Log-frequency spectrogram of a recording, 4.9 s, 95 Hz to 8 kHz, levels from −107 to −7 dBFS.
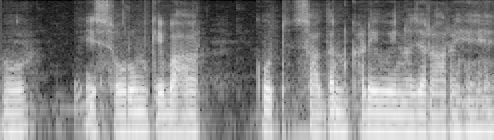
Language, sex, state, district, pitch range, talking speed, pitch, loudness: Hindi, male, Bihar, Vaishali, 110-115 Hz, 155 wpm, 115 Hz, -18 LUFS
